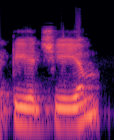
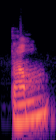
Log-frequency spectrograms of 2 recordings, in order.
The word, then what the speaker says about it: Tham: So the it is given there, T-H-A-M. It has to be pronounced as not Tham, it is Tham.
